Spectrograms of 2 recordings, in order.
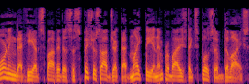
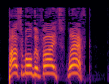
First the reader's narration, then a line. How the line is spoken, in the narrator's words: The 50 gunner yelled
